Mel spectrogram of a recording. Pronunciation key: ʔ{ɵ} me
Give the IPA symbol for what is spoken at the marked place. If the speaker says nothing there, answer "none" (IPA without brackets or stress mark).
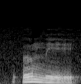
ɵ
